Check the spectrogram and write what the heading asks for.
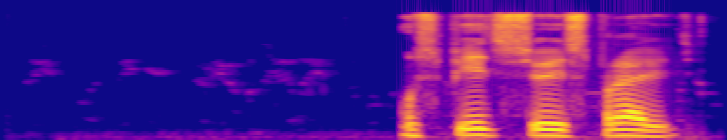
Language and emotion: Russian, neutral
